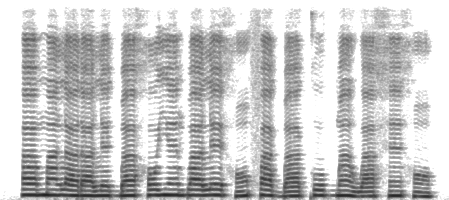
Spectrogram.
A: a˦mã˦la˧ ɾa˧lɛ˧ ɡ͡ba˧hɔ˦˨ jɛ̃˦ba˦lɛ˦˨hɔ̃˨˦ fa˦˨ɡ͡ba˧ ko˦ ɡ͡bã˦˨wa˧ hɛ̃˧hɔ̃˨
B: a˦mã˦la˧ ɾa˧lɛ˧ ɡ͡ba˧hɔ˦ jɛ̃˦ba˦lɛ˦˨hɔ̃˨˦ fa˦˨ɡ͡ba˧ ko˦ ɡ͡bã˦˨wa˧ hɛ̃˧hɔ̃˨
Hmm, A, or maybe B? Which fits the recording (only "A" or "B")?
B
